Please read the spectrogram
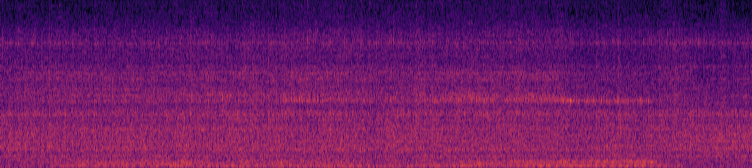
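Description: Metal lathe running while a short boring bar cuts inside the hole of a cast iron cylinder head casting: a steady motor hum with the hiss of the cut. The cut goes smoothly, which is what the switch to a boring bar that sticks out less was meant to achieve; a tone in the sound drops out about eight seconds in.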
